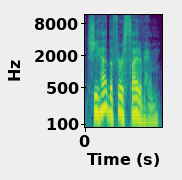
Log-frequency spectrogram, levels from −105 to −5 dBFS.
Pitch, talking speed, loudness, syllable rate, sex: 145 Hz, 270 wpm, -15 LUFS, 4.9 syllables/s, male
